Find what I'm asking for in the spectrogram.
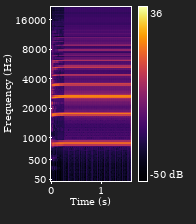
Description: TENOR 38.wav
